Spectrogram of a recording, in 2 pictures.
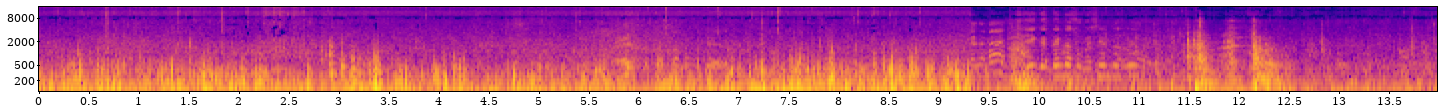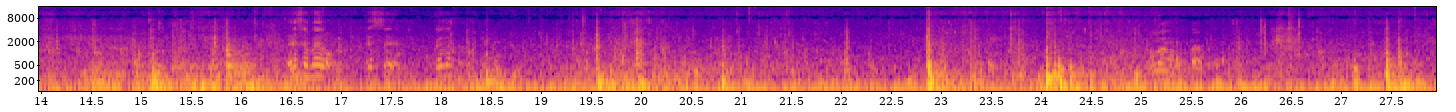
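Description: Waves splash against the hull of a small boat.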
